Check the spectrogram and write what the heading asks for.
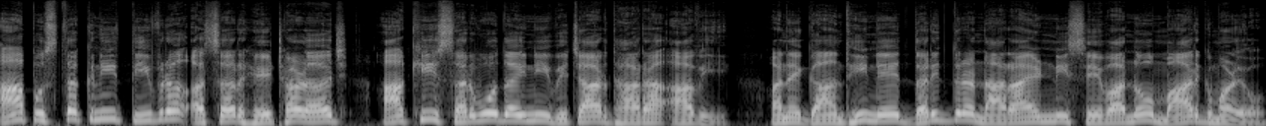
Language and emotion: Gujarati, neutral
